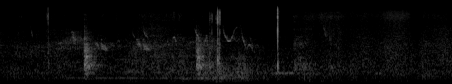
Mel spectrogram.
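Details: Small songbird singing in the morning at Capilla del Monte, Córdoba, Argentina: short scattered chirps and brief whistled notes with a sharp clicking note, against quiet outdoor background.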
